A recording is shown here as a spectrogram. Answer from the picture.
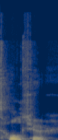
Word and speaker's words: Holtjer: pronounce your last name it's holster and in dutch i would not not know how to pronounce it in english i know it's fine you know i don't want to torture it because it's it looks like it's hold here right yes yes okay so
